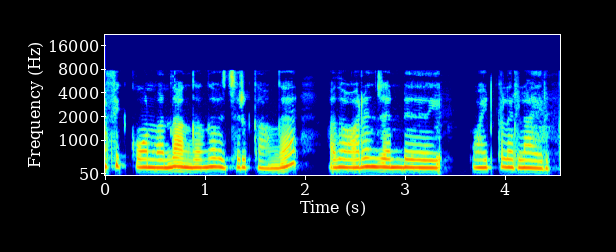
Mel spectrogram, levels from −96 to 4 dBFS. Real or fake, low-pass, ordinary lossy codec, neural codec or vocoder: real; none; none; none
